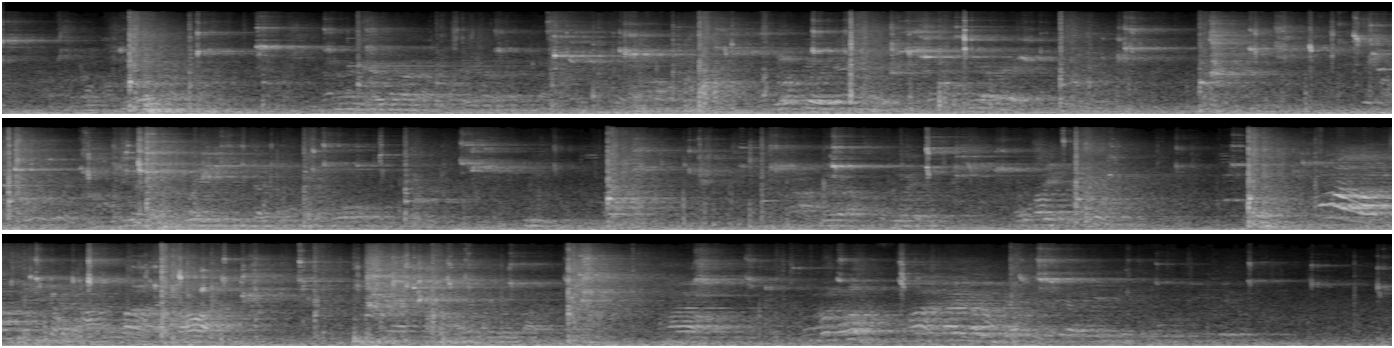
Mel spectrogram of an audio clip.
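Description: Badminton rallies in an echoing sports hall: rackets strike the shuttlecock in repeated sharp cracks at irregular intervals, among players' footfalls on the wooden court floor.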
